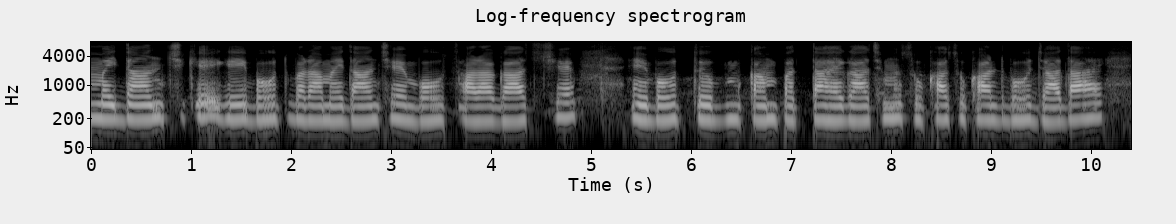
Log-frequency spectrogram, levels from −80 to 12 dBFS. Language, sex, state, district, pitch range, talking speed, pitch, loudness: Magahi, female, Bihar, Samastipur, 185-200 Hz, 125 wpm, 195 Hz, -23 LUFS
